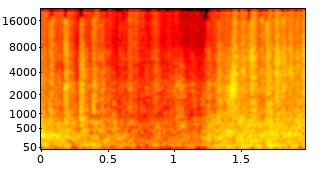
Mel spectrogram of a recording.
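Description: Pigeons coo softly nearby, low throaty calls repeating over a faint outdoor hiss.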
